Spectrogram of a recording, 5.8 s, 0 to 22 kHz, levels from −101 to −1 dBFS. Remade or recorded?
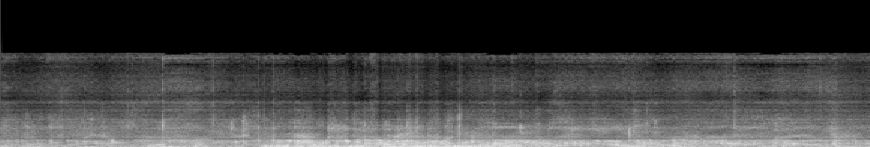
remade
